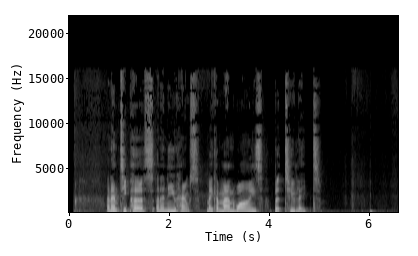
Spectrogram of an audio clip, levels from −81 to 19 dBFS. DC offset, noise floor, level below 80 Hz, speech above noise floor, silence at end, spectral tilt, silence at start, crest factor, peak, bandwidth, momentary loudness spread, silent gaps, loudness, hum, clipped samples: under 0.1%; -60 dBFS; -46 dBFS; 39 dB; 0.5 s; -5 dB/octave; 0.1 s; 20 dB; -2 dBFS; 16 kHz; 12 LU; none; -21 LUFS; none; under 0.1%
